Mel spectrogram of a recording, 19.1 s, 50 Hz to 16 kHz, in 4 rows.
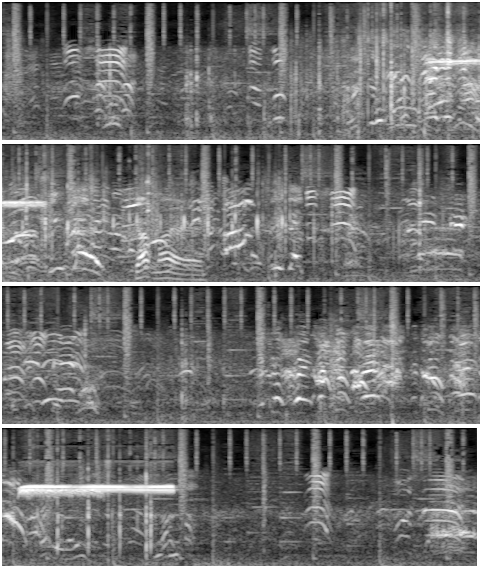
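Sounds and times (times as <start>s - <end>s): people shouting and cheering: 0.0s - 16.4s, 17.2s - 19.0s
referee's whistle: 4.1s - 6.4s, 14.4s - 16.2s.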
